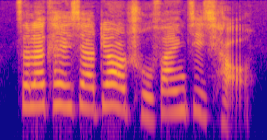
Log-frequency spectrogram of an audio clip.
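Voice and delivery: ordinary talk, nothing marked

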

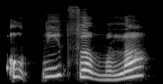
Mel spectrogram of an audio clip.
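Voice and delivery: mildly anxious; uneasy. A narrator's reading. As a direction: ask with a touch of worry. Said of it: "卡门不安地问道".

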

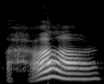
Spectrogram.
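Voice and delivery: lightly voiced purring cat. A narrator's reading. Cat accepts the hedgehog's answer, lightly purring. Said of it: "purred the cat".

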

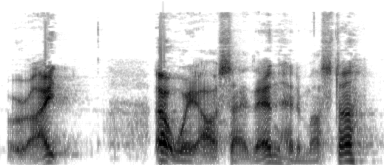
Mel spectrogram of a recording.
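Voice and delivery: loud, lightly acted big-man voice; lightly voiced gruff helper. A narrator's reading. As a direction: announce it loudly, backing down. Hagrid, embarrassed, backs down in story.

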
